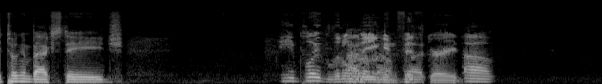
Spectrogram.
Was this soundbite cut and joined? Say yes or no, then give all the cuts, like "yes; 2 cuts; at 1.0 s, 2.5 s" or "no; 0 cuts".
yes; 1 cut; at 2.6 s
